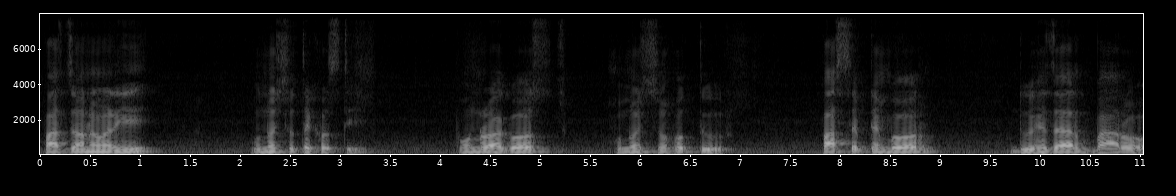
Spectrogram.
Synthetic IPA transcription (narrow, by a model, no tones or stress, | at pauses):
pãt͡ʃd͡ʒanɔaɾi | unːɔjsɔt̪ekʰɔsʈḭ | pɔnɾɔaɡɔst | unːɔjsɔɦɔt̪ːuɾ | pãt͡ʃsep̚ʈembɔɾ | d̪uɦɛd͡ʒaɾbaɾɔ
